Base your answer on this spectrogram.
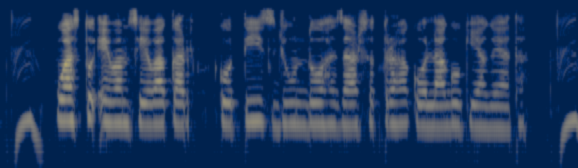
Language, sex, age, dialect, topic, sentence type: Hindi, female, 18-24, Garhwali, banking, statement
